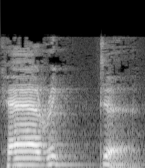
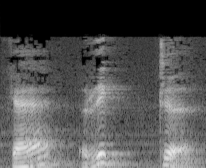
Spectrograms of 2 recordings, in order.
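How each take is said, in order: First: Said in the usual way. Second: "कैरेक्टर" slowly as कै... रेक... टर; syllable by syllable. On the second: Shown as a demonstration. Teacher breaks up the word for students, syllable by syllable. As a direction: separate the three parts of "कैरेक्टर", softer.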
